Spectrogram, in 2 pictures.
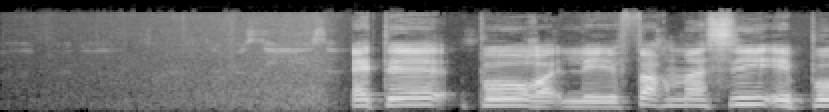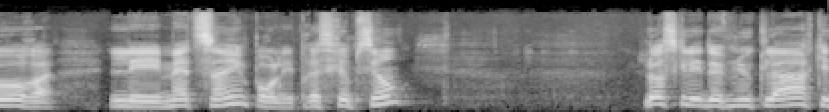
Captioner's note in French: voix de l'interprète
